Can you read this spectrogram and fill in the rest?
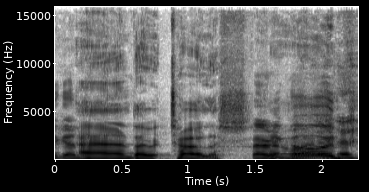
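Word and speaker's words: Thurles: Turles. Pronounce it T-U-R-L-I-S. Turles. Right. Okay. We don't do our THs.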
